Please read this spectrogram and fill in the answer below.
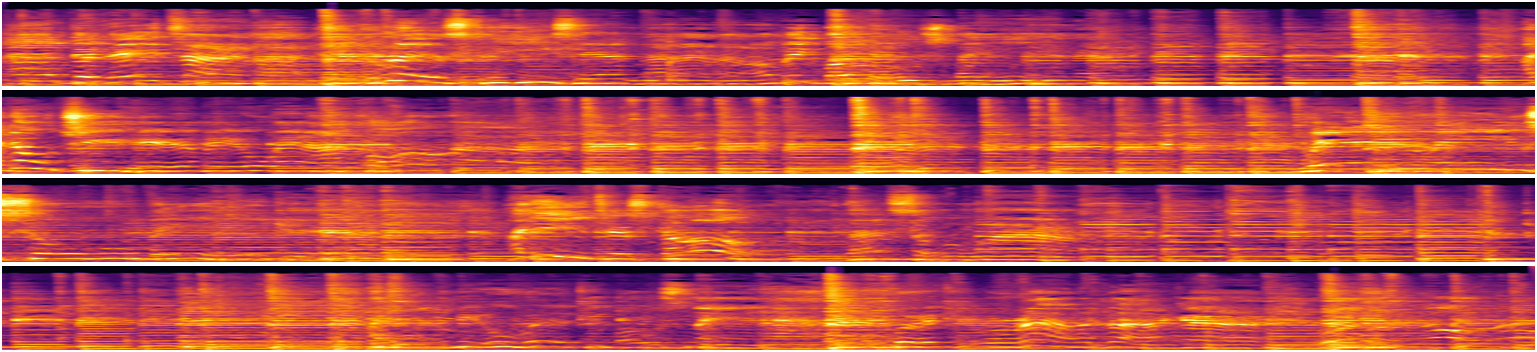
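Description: Acoustic guitar played live in a blues style, steadily picked and strummed.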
